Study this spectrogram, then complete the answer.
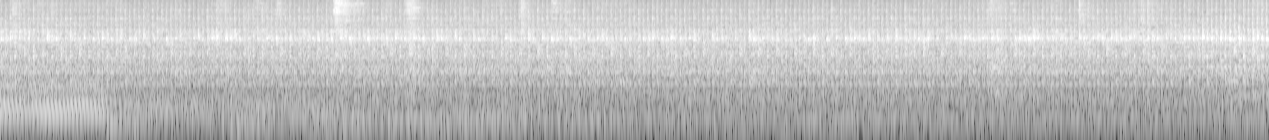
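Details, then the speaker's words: Isuzu Panther diesel just rebuilt with NPR liners and piston rings, injection pump timing too far advanced, to be retarded later: sharp regular knock about three per second over the rumble at idle; diesel knock from over-advanced timing. "Terlalu maju ini timenya. Tapi ora tim. Timing terlalu maju, tapi sementara gini dulu nggak apa-apa."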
